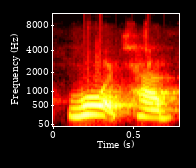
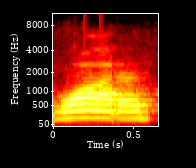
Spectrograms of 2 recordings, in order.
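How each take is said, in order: First: It is said in a British accent. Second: It is said in an American accent. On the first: "When it comes to British, it's like" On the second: "But when it comes to American"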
